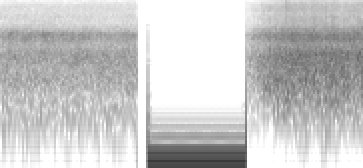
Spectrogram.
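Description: Rushing creek water over rocks, broken about a second in by a half-second gap that holds only a low steady hum, with a click at either end; the water comes back louder after it.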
